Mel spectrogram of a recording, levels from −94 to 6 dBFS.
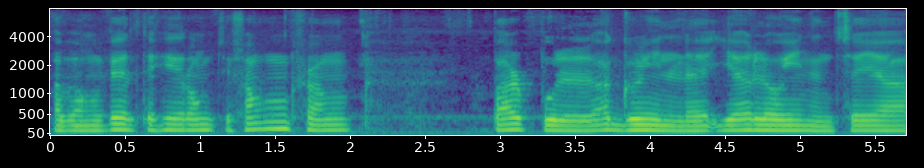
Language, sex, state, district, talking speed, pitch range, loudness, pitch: Mizo, male, Mizoram, Aizawl, 200 wpm, 115-130 Hz, -16 LUFS, 125 Hz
